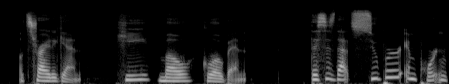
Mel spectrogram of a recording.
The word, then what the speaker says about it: hemoglobin: He globin. really stress that first syllable. Let's try it again. He globbin.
